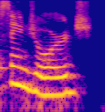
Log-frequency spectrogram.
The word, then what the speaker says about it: St-Georges: So I'm an at St. George with an S at the end, but the S is silent.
